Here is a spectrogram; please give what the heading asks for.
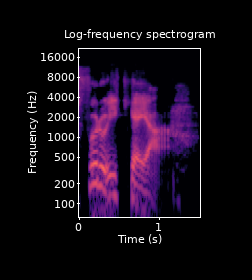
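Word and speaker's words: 古池や: It's actually to be an adjective, furu-i, but the e is swallowed up by the e of ike. So it's furu-ikeya.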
